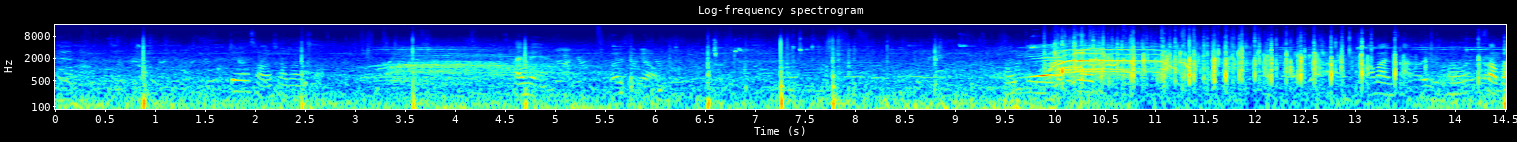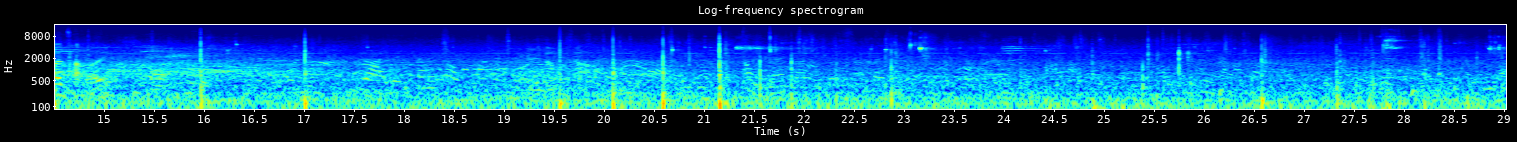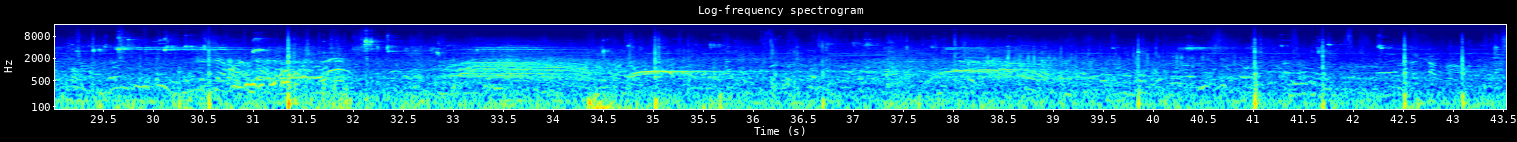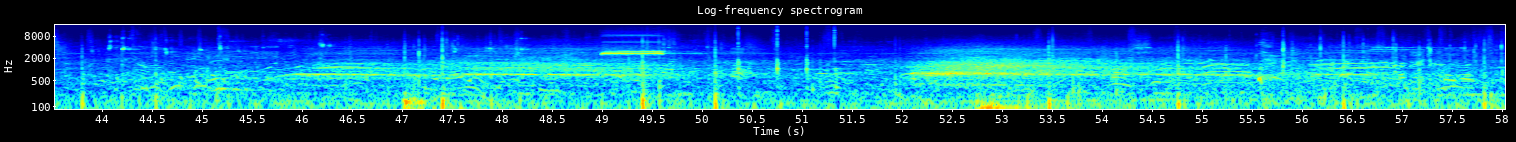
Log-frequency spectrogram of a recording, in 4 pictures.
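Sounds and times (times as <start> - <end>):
players' voices calling out: 2.4 - 11.4, 29.0 - 58.0
basketball bouncing: 6.5 - 9.0, 47.0 - 47.6.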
